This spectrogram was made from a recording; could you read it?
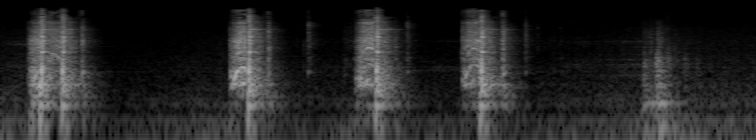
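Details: AEG airsoft gun with locked-up gearbox complaint, motor pushed down by hand into engagement: five crisp shots about one per second, gearbox cycling fully; fires normally, likely just sat in an oddball position.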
